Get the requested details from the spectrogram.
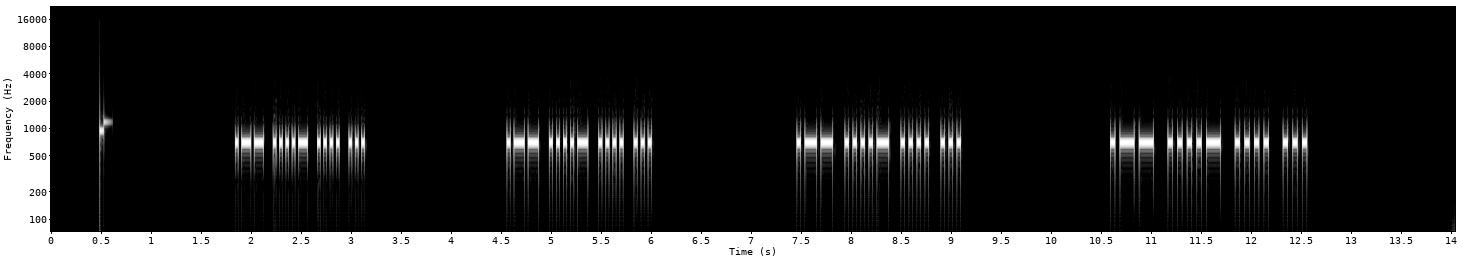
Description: Morse code, heard as a keyed tone, about 32 wpm, 700 Hz. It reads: W4HS W4HS W4HS W4HS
